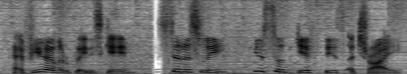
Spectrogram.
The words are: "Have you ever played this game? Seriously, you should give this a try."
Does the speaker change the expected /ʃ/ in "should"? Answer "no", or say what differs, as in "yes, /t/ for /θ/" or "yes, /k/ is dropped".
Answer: yes, /s/ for /ʃ/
